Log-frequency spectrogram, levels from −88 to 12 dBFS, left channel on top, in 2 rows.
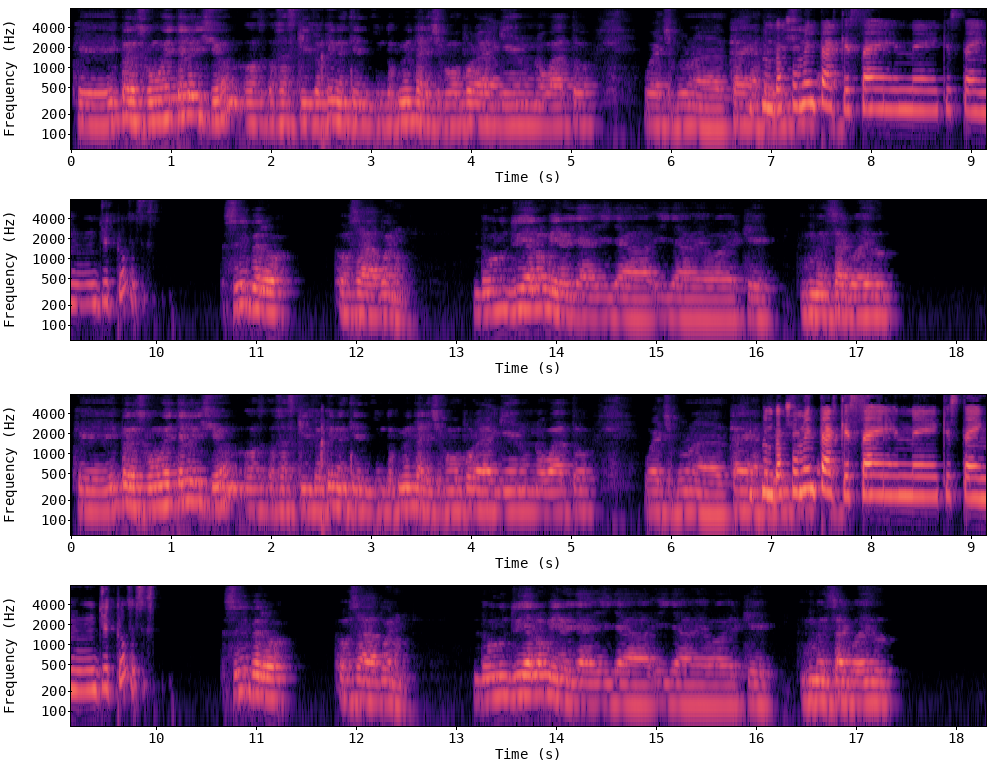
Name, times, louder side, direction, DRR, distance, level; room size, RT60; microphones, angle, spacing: voice 1, 0.0-5.5 5.7-7.3 10.7-11.3 11.8-12.5 13.2-16.1 16.4-17.3, right 1 dB, 20° left, 5.0 m, -28 dB
voice 2, 6.9-10.0, right 5 dB, 80° right, 0.7 m, -24 dB
11.0 x 7.8 x 4.0 m
head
